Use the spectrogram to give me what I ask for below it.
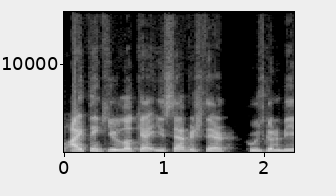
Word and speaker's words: Iosivas: I think there's 2 or 3 different ways to say it. I say Yasevich.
